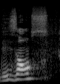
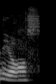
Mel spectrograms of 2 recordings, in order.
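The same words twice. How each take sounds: First: The s of des links as z to anses. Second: The s of des is not linked to anses. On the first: The speaker calls it right. "c'est des anses, normalement. Si, on fait la liaison" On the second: The speaker calls it wrong. "ça se dit pas"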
